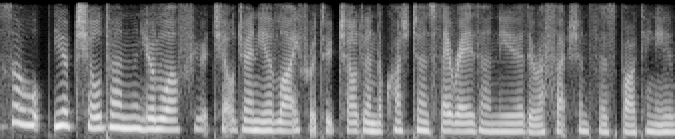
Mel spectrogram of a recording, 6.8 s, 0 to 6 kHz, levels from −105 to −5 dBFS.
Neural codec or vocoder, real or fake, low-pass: codec, 16 kHz, 0.5 kbps, X-Codec, HuBERT features, trained on balanced general audio; fake; 5.4 kHz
